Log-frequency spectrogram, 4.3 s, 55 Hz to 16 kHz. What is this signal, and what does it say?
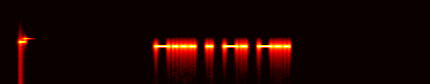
Morse code, heard as a keyed tone, about 28 wpm, 700 Hz. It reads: BEND
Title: Four Letter Words - 28wpm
